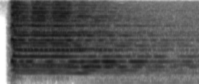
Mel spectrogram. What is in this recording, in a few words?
train horn; ze train; cstrike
